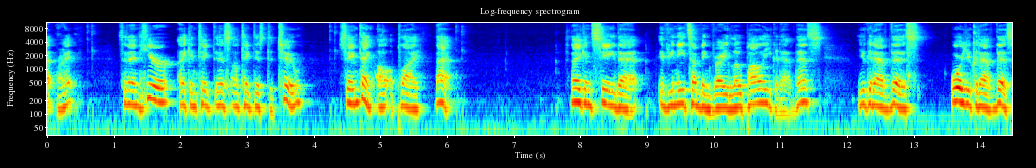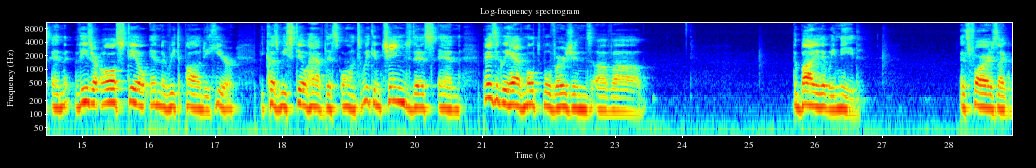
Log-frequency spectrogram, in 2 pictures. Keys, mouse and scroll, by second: 0.6 click, 0.7 click, 2.5 click, 2.6 click, 4.2 click, 4.3 click, 4.9 click, 5.0 click, 6.1 click, 6.2 click, 6.8 scroll down 1, 7.6 middle click, 16.9 click, 16.9 click.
